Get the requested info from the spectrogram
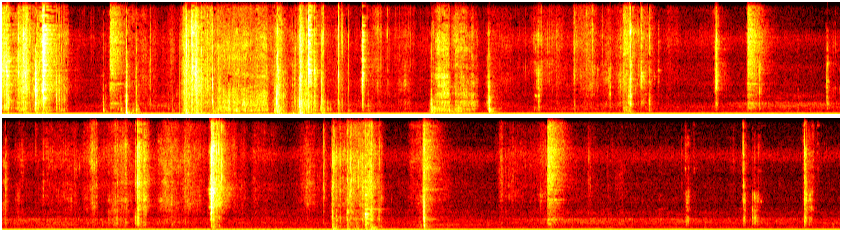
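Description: Handling noise from pliers and scrap appliance parts on a workbench: a busy stretch of clicks, knocks and scraping rustle in the first few seconds, then scattered single clicks every second or two over a steady low hum.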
